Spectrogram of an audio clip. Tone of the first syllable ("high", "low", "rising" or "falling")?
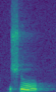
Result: low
